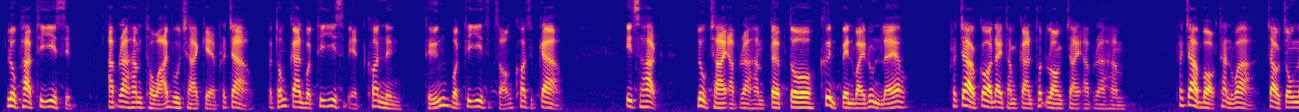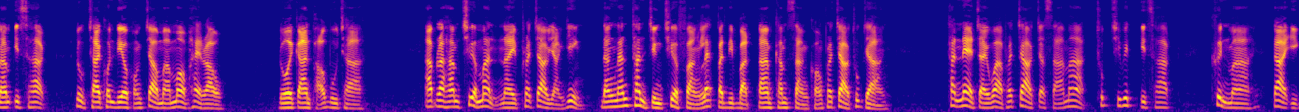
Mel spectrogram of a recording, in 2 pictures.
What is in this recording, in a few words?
beginning with god thai central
